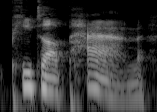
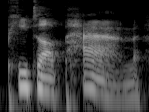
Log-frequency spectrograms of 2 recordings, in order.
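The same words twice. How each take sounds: First: British accent with a clearly pronounced T. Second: The same.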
